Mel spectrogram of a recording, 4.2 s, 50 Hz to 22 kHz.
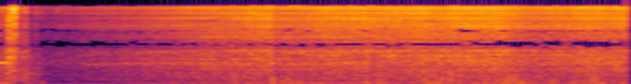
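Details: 1985 Buick LeSabre with 60k original miles, fairly new battery, cleaned engine: fires right up and settles into a smooth, even idle with no misses, knocks or surging; normal idle.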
